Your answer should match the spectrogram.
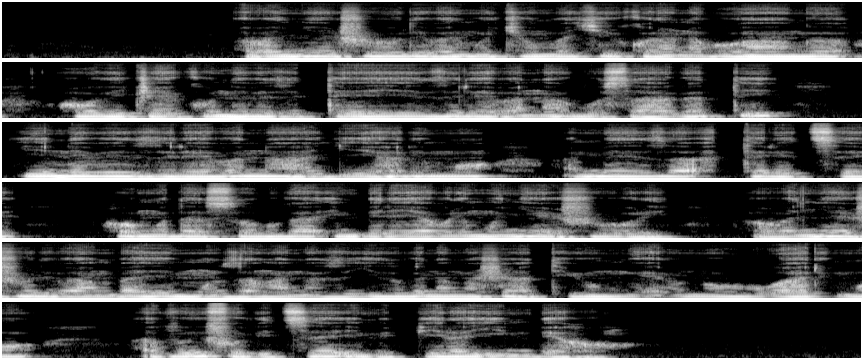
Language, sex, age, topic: Kinyarwanda, male, 25-35, education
